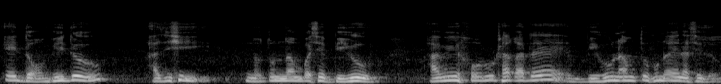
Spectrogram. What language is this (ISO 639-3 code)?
asm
